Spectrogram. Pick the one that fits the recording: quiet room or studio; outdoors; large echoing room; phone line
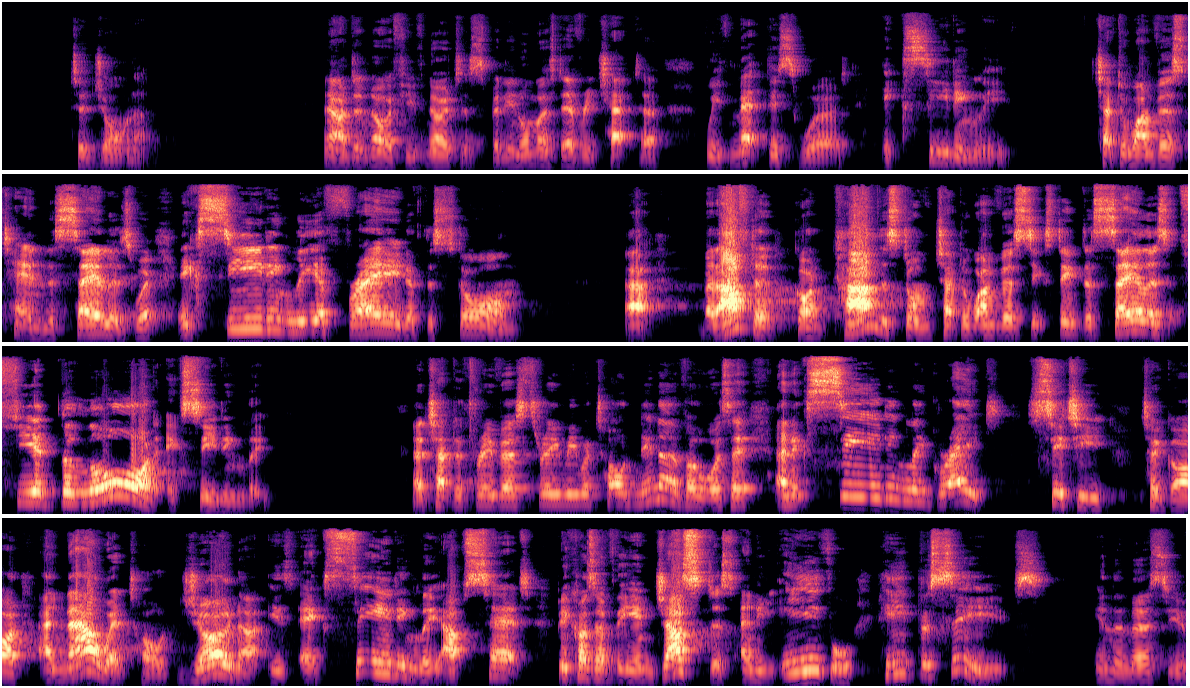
large echoing room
